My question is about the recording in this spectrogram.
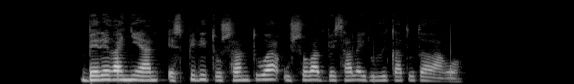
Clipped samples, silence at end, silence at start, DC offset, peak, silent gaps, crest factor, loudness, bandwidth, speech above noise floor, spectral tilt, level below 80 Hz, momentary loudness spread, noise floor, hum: under 0.1%; 1.15 s; 0.8 s; under 0.1%; -4 dBFS; none; 20 dB; -24 LUFS; 11 kHz; 66 dB; -6 dB/octave; -72 dBFS; 13 LU; -90 dBFS; none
